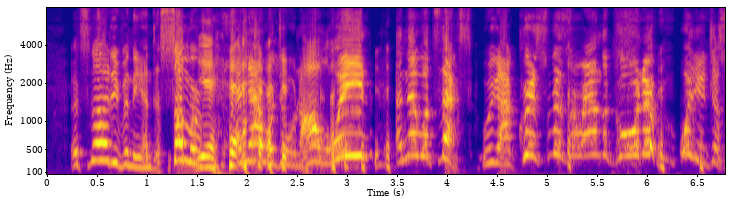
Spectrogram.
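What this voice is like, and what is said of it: Usual voice. Nothing is said of it.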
